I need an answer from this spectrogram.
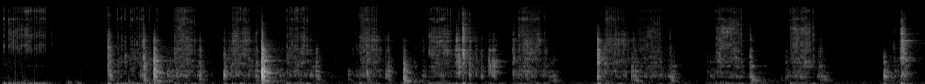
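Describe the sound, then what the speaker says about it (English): A ratchet tightens the nuts on the rear bracket of N-Fab black hooped nerf bars on a 2019 Ram 1500, giving a series of about ten short, raspy clicking bursts separated by brief pauses, close and clear. "I'm going to lift it up, tighten the nuts."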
